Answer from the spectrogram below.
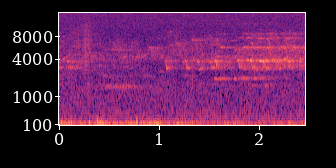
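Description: many birds singing outdoors

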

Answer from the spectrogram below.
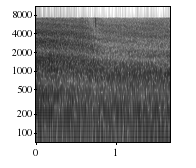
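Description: big truck driving past

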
